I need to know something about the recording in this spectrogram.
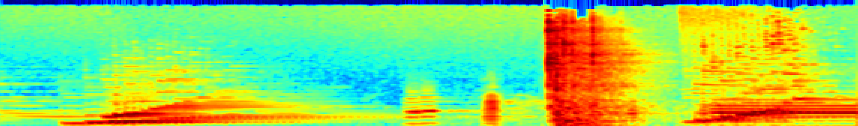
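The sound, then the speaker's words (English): A voice imitates a door, first a long rising and falling creak, then two short thunks and one loud, harsh slam, followed by another drawn-out vocal creak. “I'm so frustrated, I feel like slamming a door, but there's no door around. So I'll imagine one.”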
